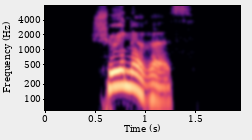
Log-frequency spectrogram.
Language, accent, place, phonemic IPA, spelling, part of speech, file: German, Germany, Berlin, /ˈʃøːnəʁəs/, schöneres, adjective, De-schöneres.ogg
- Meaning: strong/mixed nominative/accusative neuter singular comparative degree of schön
